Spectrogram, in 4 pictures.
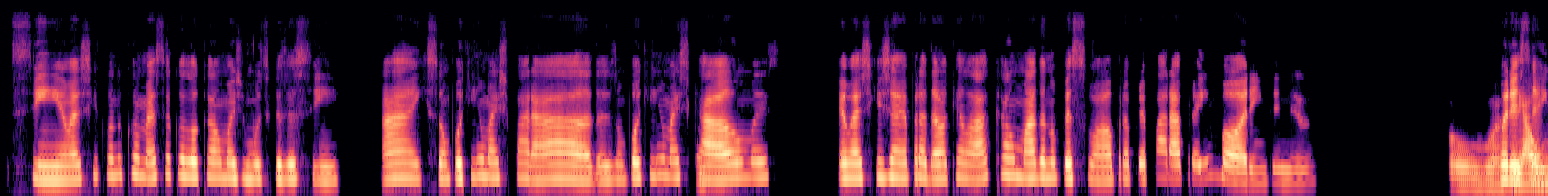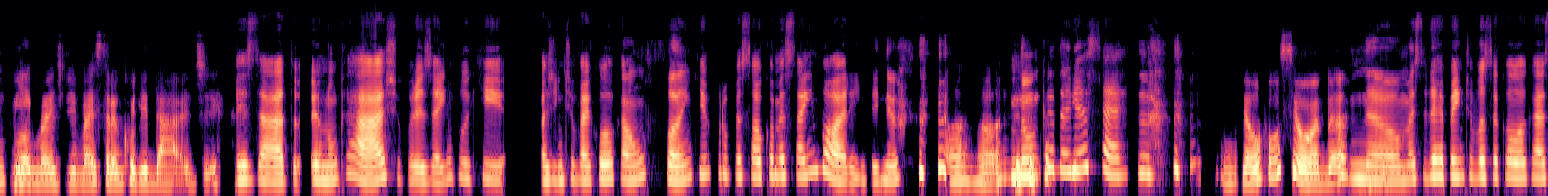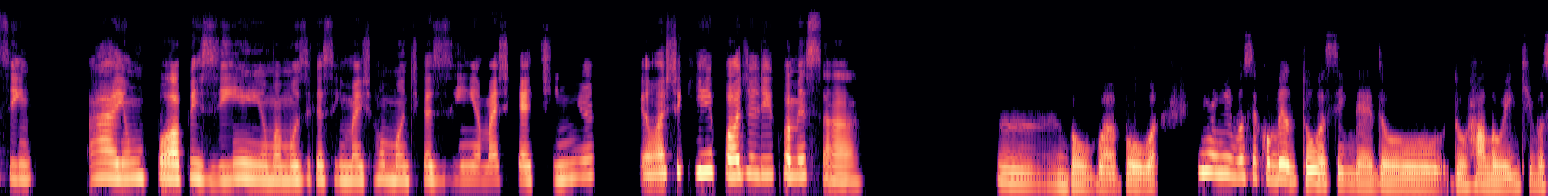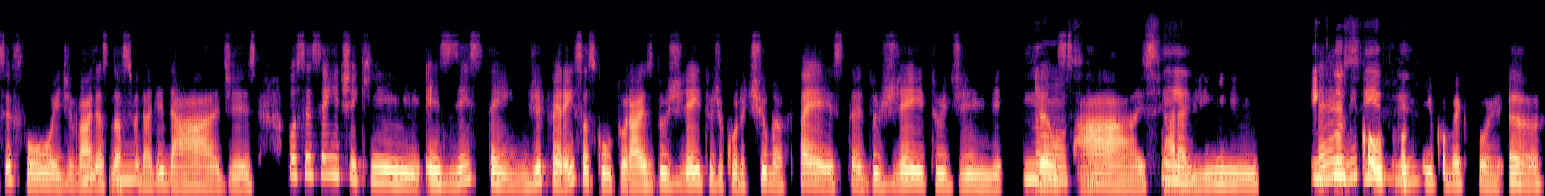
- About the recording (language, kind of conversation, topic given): Portuguese, podcast, Como montar uma playlist compartilhada que todo mundo curta?
- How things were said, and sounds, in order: laugh; laugh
